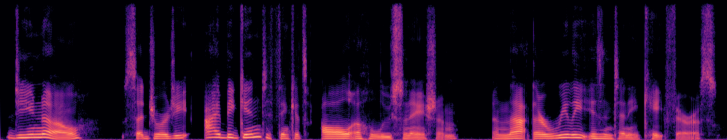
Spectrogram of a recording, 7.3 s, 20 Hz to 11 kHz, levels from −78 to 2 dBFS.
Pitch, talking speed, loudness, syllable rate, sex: 175 Hz, 175 wpm, -19 LUFS, 5.1 syllables/s, female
